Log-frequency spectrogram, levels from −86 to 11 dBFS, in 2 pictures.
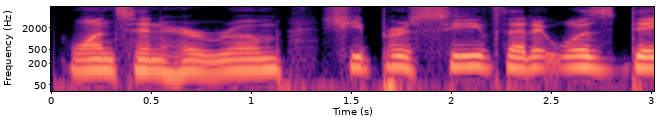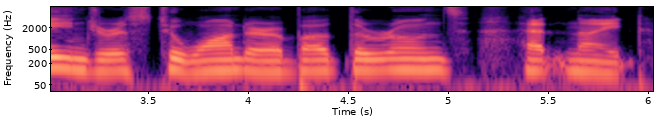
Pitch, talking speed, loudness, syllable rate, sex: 130 Hz, 170 wpm, -17 LUFS, 4.2 syllables/s, male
